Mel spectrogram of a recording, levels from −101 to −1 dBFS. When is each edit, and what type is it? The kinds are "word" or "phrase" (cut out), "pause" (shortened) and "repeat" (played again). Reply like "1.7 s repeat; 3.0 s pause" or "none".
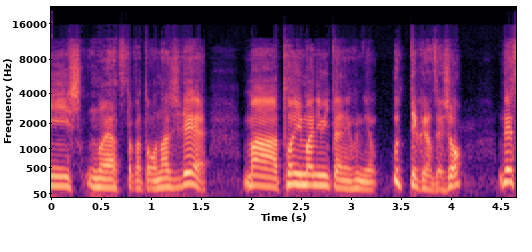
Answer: none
